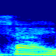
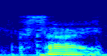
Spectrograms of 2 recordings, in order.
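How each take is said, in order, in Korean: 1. 이 단어는 z 소리로 시작합니다. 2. 이 단어는 ks 소리로 시작합니다. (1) "미국 사람은 아마 자이라고 발음할 수도" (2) "발음은 크사이입니다"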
